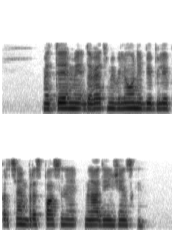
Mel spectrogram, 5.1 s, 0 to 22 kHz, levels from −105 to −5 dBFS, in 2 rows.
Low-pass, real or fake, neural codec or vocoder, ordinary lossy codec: 5.4 kHz; real; none; none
